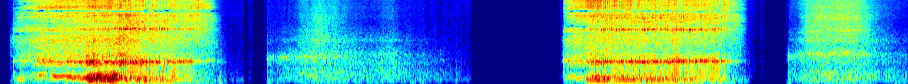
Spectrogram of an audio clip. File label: snore; Zomboid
